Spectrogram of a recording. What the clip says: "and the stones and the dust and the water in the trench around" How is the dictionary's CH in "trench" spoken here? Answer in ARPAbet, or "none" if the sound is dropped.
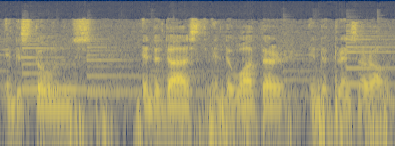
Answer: S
